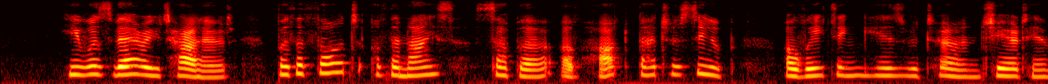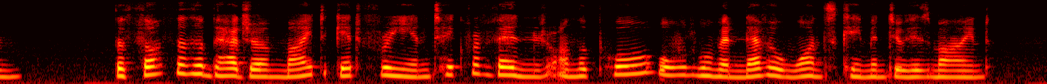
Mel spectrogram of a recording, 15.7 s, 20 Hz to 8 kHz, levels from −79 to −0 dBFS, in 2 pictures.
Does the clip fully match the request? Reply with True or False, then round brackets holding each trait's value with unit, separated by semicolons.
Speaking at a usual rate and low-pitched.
False (160 wpm; 225 Hz)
